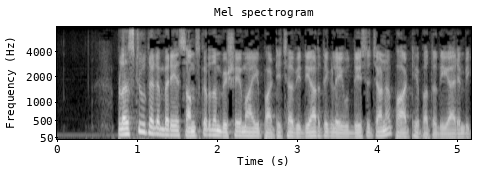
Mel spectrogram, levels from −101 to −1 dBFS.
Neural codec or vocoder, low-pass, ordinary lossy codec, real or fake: none; 7.2 kHz; none; real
